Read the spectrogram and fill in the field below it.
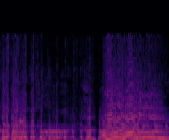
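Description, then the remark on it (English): A loud, drawn-out voiced yawn rises into a wavering, moaning tone that holds to the end, after a stretch of choppy, chuckling vocal bursts. “This is the middle of a yawn, right?”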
